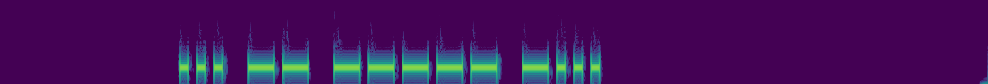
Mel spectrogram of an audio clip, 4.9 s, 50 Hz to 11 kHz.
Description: Morse code, heard as a keyed tone, about 28 wpm, 700 Hz. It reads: SM0B
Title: DXCC-100 Call Signs - 4 Characters - 28wpm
